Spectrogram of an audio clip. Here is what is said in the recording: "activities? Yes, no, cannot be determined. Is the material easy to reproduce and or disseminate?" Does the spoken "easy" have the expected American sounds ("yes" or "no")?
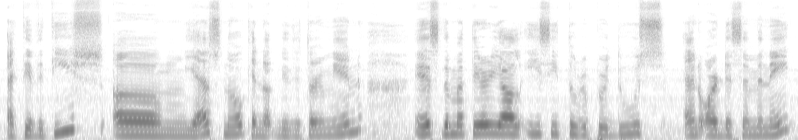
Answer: no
